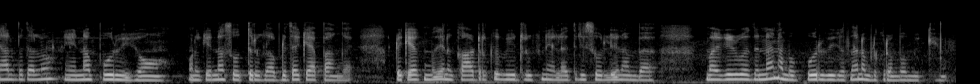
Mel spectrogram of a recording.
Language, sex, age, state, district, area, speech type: Tamil, female, 18-30, Tamil Nadu, Kallakurichi, rural, spontaneous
